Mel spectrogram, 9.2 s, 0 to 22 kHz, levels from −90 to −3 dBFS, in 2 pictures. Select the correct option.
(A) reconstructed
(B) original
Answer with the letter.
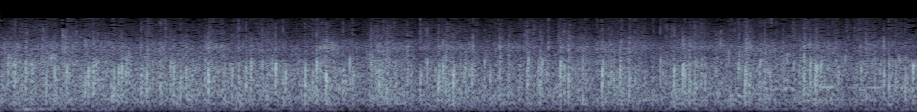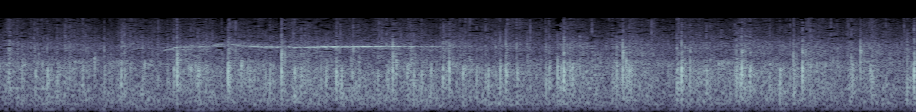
B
